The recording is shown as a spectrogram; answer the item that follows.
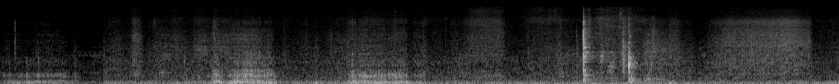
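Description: Hands rubbing and finger-pressing cotton quilting fabric against a table, in two short stretches of low rubbing. Two sharp clicks follow about six seconds in, and a soft hiss comes near the end.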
